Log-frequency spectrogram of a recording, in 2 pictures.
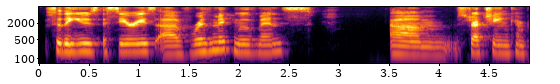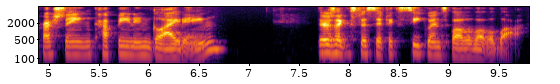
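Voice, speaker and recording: Low-voiced, swearing woman chatting casually. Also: a little slow. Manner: rambling and frank, swears often, heavy "like" filler. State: congested from a sinus infection. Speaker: podcast co-host. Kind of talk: casual chat.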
